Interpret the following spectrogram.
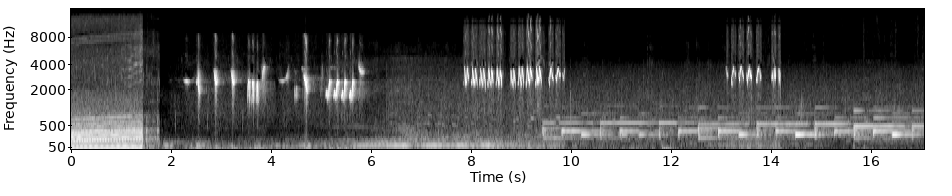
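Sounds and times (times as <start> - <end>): small birds chirping: 1.1 - 6.2, 7.8 - 10.0, 12.1 - 14.6, 15.5 - 17.0.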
